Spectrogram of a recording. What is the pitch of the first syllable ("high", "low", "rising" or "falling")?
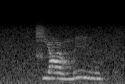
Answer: low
